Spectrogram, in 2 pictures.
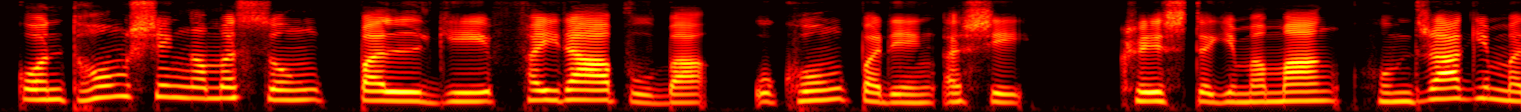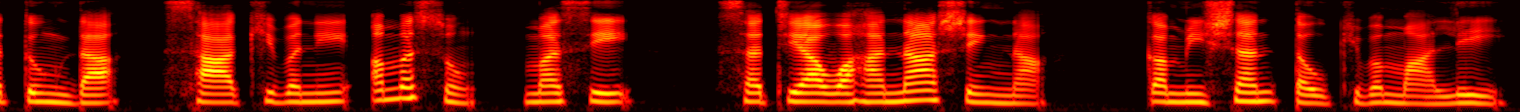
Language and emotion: Manipuri, neutral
